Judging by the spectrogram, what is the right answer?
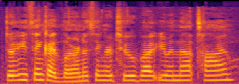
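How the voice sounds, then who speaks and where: A woman's voice: on the high side, fairly even intonation, quick pace, warm tone, natural voice. A woman playing a patient, mysterious femme fatale who is Death in disguise, in an old-time radio play. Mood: teasing.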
